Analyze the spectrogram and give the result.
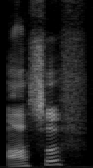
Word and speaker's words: Ossoff: 30 years old, who is running for the Democrat on the Democratic side, John Ossoff. I believe I'm pronouncing that correct. Awesome. – It is.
